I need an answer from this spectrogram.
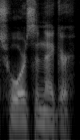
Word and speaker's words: Schwarzenegger: judge's mocking your honor he replied clearly it's pronounced Schwarzenegger and yes we do have property laws in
